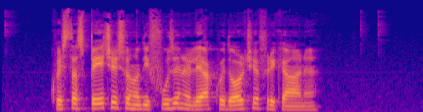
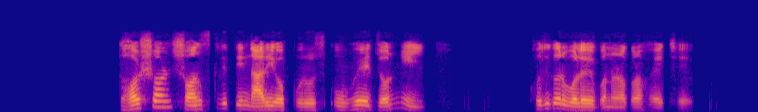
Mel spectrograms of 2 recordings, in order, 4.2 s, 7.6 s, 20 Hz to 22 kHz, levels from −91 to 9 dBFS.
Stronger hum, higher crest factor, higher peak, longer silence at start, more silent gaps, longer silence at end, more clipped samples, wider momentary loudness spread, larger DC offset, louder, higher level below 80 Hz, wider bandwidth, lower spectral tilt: neither; second, 18 dB vs 24 dB; about the same, -2 dBFS vs -2 dBFS; second, 0.5 s vs 1.2 s; second, none vs 4.26-4.36 s, 4.55-4.85 s, 4.93-5.30 s; first, 1.05 s vs 0.7 s; neither; second, 8 LU vs 16 LU; neither; first, -17 LUFS vs -22 LUFS; first, -60 dBFS vs -70 dBFS; first, 16.5 kHz vs 7 kHz; about the same, -3 dB/octave vs -4 dB/octave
